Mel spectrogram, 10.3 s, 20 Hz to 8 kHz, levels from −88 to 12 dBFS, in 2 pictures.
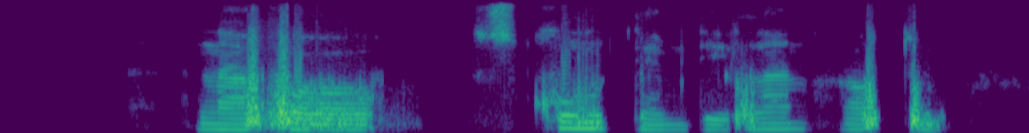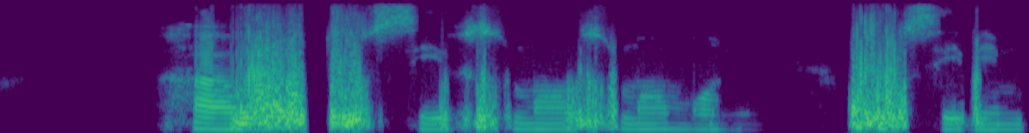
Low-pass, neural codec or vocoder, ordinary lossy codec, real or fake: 7.2 kHz; none; none; real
